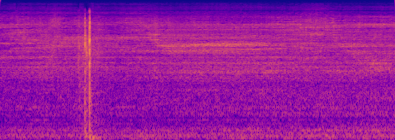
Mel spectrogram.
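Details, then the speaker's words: Outdoor condenser of a Lennox AC that had not run in a while, after running new low-voltage wire to the Y and C terminals: steady, even low rumble with no knocking or rattling, blower and refrigerant heard running; normal condenser operation; coil later found caked and washed. "Blower motor is running. I hear the refrigerant. Let's go."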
